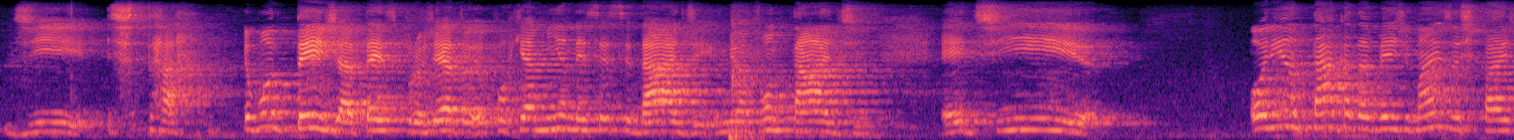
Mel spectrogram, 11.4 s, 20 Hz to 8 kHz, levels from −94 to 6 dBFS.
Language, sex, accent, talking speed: Portuguese, female, Brazilian, 120 wpm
